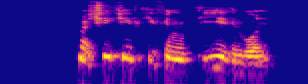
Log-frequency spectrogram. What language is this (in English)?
Kabyle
